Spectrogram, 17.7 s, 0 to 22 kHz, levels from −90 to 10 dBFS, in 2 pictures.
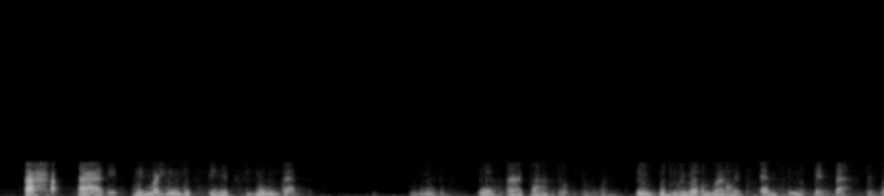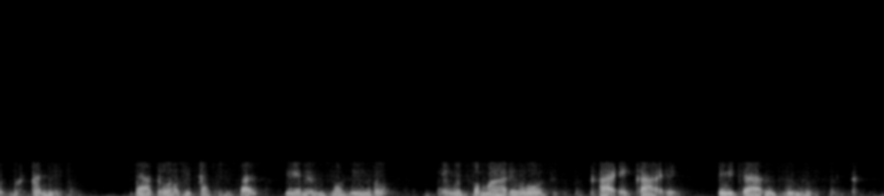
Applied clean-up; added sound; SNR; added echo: neural mask model DeepFilterNet 3.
